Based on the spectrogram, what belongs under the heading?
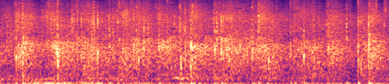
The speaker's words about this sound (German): Applaus.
